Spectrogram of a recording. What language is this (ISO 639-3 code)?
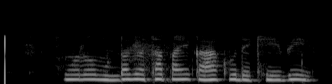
ori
